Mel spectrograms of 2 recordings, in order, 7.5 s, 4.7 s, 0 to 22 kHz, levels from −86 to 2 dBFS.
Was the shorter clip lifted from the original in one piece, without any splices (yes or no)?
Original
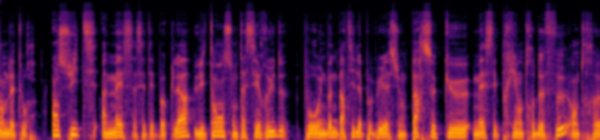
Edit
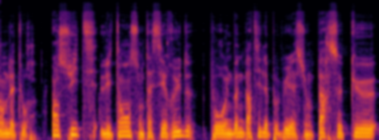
no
